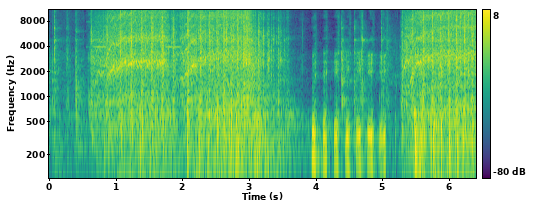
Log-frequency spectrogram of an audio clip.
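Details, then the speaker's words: Antique David Bradley walk-behind tractor, single-cylinder engine once seized, with a non-working carburettor: it runs in bursts with a high, piercing screech over the firing; a bad bearing is suspected, or a leaking reused head gasket. "fire cool it's running didn't like that screeching sound though that sounded like a bearing was very unhappy"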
